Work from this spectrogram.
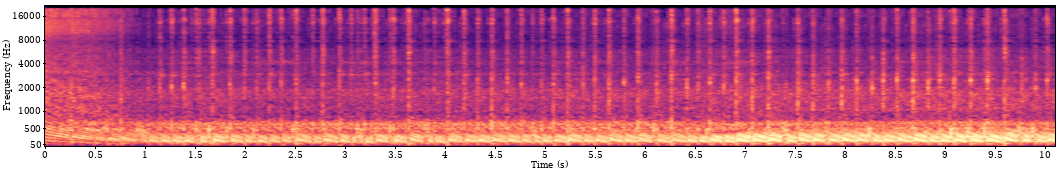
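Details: Husqvarna chainsaw that wouldn't start, after both mixture screws turned out slightly for more fuel: steady even two-stroke idle, no stalling or hunting; normal idle.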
